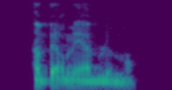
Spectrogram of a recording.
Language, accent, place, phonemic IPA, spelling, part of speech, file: French, France, Lyon, /ɛ̃.pɛʁ.me.a.blə.mɑ̃/, imperméablement, adverb, LL-Q150 (fra)-imperméablement.wav
- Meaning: impermeably (in a way not allowing liquids to pass)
